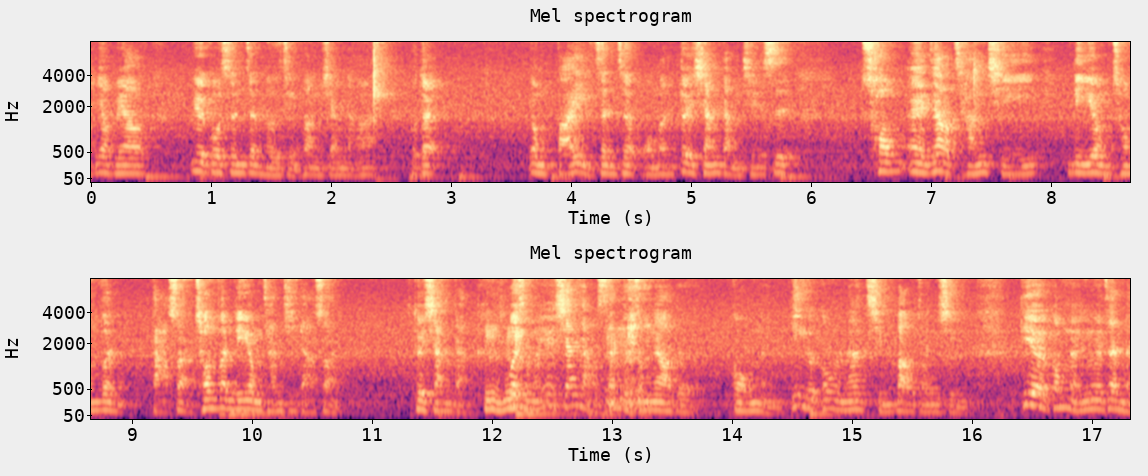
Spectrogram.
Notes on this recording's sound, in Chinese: 收音有一點點小狀況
